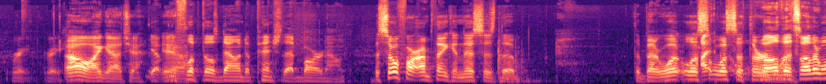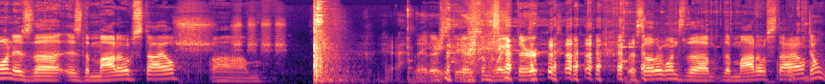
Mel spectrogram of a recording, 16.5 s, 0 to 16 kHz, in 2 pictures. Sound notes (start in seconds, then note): 10.5 shushing; 11.4 part thudding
